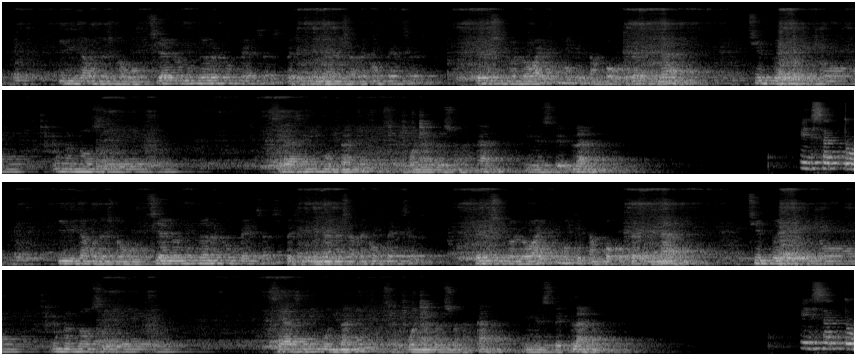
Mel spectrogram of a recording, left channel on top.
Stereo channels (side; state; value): both; normal; correlation 0.34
